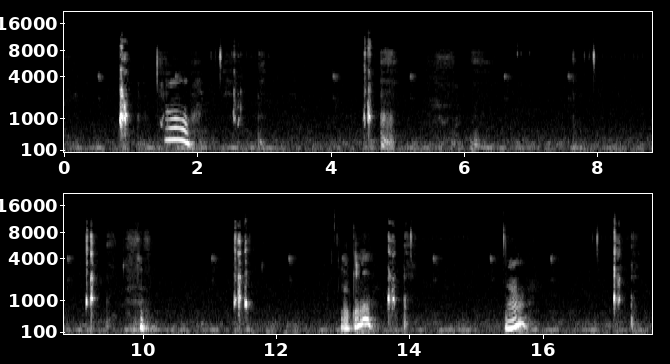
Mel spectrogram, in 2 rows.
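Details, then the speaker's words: Strong, recurring hiccups in a baby: about eight abrupt clicking catches in the throat over 17 seconds, with soft baby sounds between; caregiver wonders whether the baby drank too much milk or didn't burp enough. "you got the hiccups again once you do what you're doing or two hiccups again oh what we're gonna do about that family oh baby"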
